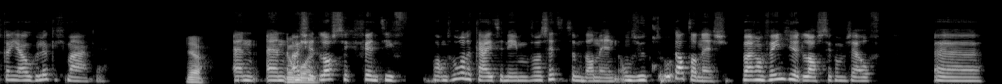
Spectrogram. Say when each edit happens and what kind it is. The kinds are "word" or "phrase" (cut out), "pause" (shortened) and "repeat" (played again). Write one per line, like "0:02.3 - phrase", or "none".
0:06.7 - word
